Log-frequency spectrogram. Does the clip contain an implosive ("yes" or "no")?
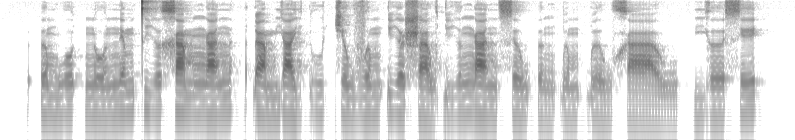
yes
